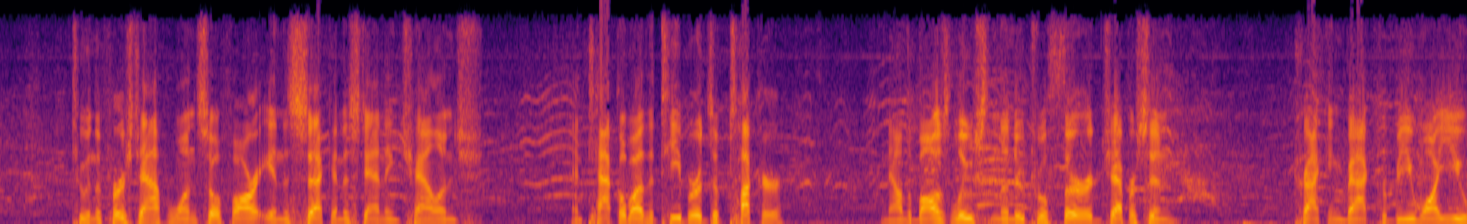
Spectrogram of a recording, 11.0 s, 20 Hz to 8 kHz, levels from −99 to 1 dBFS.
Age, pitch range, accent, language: 40-59, 120-140 Hz, American, English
